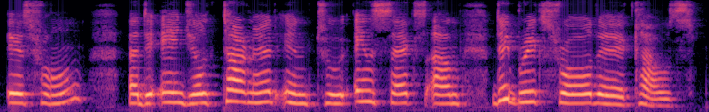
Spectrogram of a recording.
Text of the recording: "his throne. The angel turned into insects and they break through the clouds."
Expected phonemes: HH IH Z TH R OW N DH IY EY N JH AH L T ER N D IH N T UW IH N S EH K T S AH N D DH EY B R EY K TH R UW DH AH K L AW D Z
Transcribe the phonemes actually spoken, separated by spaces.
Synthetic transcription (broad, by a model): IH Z F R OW N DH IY EY N JH AH L T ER N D IH N T UW IH N S EH K T S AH N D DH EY B R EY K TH R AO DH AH K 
